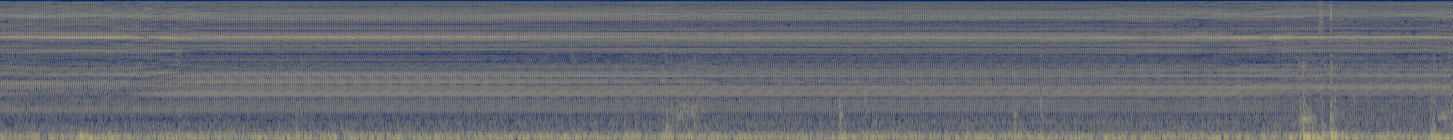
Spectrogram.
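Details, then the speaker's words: Lucid electric car with a buzzing noise that switching driver profiles did not clear, heard during a reset: a steady high electrical buzz with several fixed tones over a quiet background; it stopped after a later logo reset, cause unknown. "I'm doing Bobby reset. Noise is still there."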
